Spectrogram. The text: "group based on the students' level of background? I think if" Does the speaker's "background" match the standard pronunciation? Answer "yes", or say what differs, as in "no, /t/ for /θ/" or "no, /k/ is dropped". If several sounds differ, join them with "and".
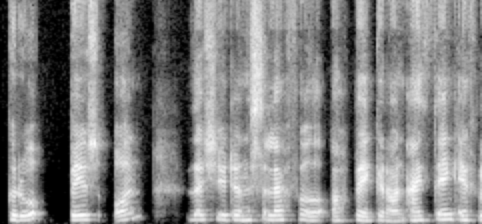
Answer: no, /k/ is dropped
